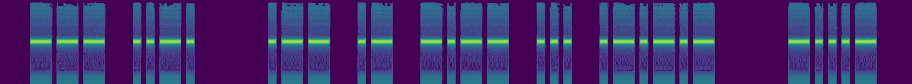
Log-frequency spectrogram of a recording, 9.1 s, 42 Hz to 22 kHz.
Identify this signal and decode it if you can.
Morse code, heard as a keyed tone, about 18 wpm, spaced as for 15 wpm, 1000 Hz. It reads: OF WAYS. <BT>
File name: qotdfiles / 15wpm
